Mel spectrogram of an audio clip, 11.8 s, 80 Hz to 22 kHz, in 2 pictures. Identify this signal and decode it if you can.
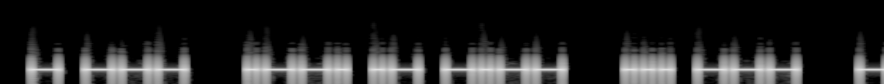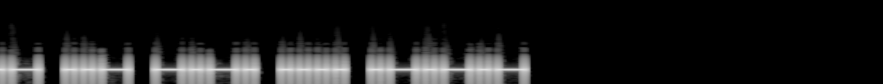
Morse code, heard as a keyed tone, about 20 wpm, 700 Hz. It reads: TO PAY SO MUCH.
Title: Sentences from Top 1400 Words 20wpm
